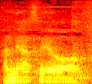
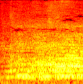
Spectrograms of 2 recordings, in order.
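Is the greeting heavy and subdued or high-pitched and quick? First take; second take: heavy; high-pitched. First: It is said in a heavy, subdued way. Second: It is said high-pitched and quickly. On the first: The speaker feels weighed down. The speaker calls it wrong. "안녕하세요 하는 마음이 무겁다" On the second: The speaker sounds upbeat and energetic. The speaker calls it right. "이렇게 좀 하이톤으로 빨리 가야 돼"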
